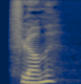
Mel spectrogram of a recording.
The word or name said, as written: flomme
